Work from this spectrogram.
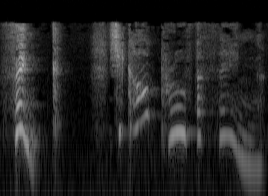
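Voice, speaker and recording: An actress playing a cool, scheming, bossy wife in a radio drama, sharp and commanding. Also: female voice, very high-pitched, wildly swooping pitch, slow pace, exaggerated voice. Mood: urgent, controlling.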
